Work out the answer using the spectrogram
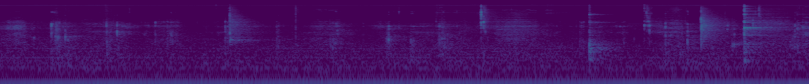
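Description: Faint chewing of a mouthful of chicken curry, with scattered soft clicks and mouth sounds.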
